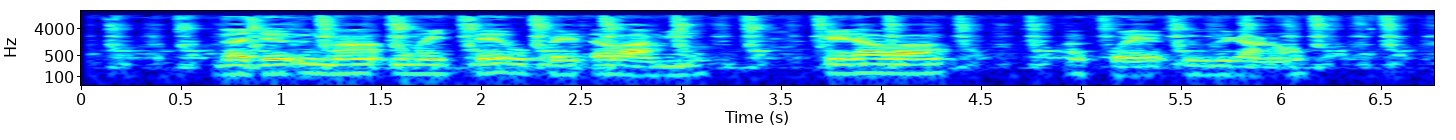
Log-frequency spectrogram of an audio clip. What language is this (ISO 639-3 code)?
grn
